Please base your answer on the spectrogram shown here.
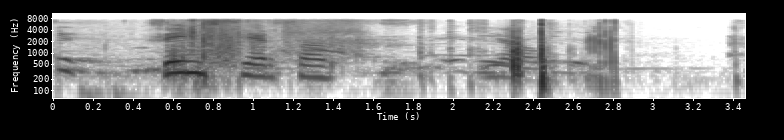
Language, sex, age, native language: Icelandic, male, 9, Icelandic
